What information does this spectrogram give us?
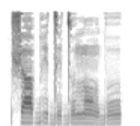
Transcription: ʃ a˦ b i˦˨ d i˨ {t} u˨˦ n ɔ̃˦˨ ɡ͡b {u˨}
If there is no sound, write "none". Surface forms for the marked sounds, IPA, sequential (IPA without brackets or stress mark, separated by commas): d, u˨˦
